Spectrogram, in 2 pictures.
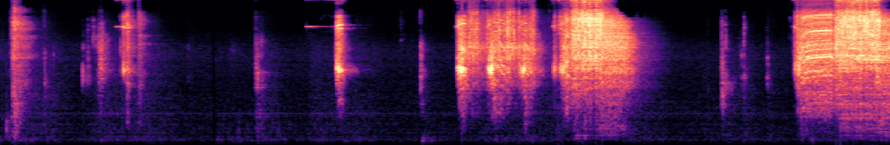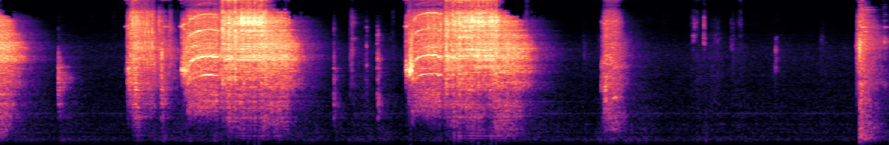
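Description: Bursts from a power ratchet zipping down control arm bolts during a car build, several loud whirring runs of a few seconds each separated by short pauses, close up with small clanks in between.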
